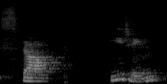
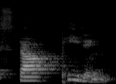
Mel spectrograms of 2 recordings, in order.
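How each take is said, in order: First: The two words are said separately. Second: The p sound joins onto the second word. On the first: "You may see stop eating" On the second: "an American will say stop peating"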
